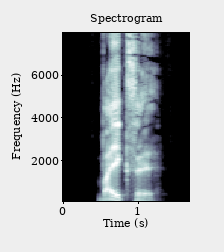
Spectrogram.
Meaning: Volga (a river in Russia)
- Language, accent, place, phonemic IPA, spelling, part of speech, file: German, Germany, Berlin, /ˈvɔlɡa/, Wolga, proper noun, De-Wolga.ogg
